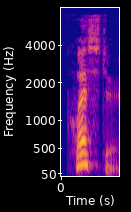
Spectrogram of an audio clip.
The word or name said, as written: quaestor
